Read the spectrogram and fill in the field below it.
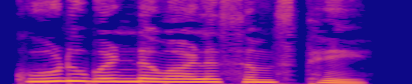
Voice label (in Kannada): "ಕೂಡುಬಂಡವಾಳಸಂಸ್ಥೆ", Kannada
